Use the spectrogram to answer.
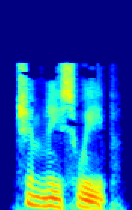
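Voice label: "chimney-sweep", English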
